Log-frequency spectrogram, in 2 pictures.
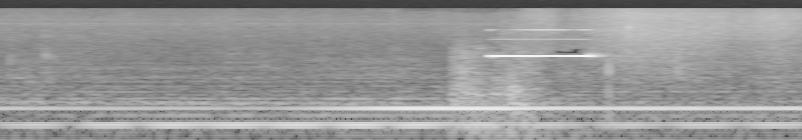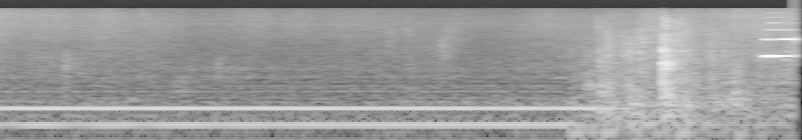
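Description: An elevator motor hums steadily, then stops.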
